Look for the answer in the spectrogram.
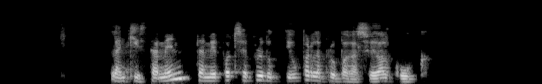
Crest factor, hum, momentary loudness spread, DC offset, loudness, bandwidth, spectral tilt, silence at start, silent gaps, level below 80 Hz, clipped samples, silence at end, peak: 18 dB; none; 5 LU; under 0.1%; -18 LUFS; 7.4 kHz; -5.5 dB/octave; 1.1 s; none; -64 dBFS; under 0.1%; 1.15 s; -2 dBFS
